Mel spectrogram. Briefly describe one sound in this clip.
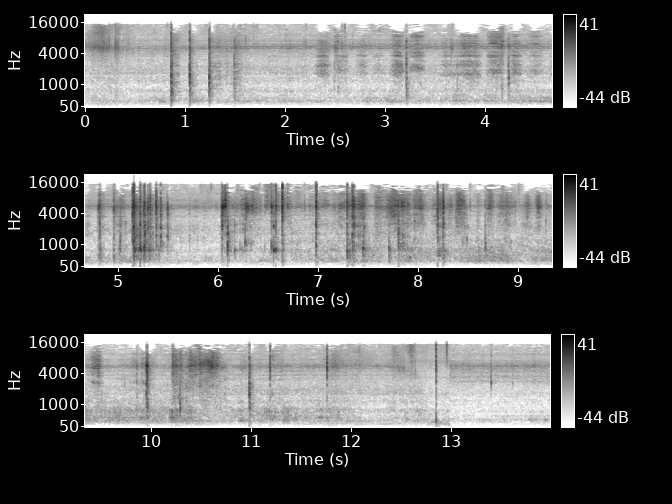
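A cardboard box taps and knocks as it is handled up close.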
